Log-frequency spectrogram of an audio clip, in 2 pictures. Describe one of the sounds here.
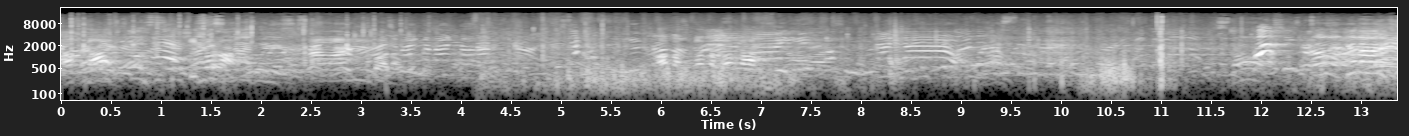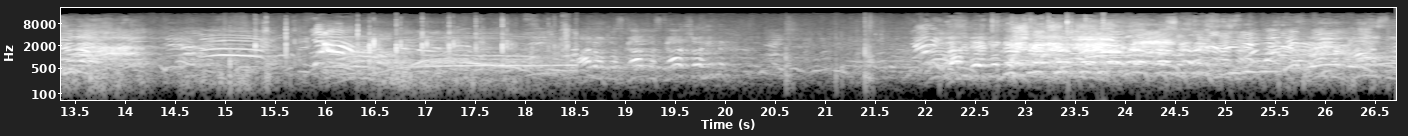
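Young children shout to each other outdoors.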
